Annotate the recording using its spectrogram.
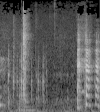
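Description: A couple of soft clicks and handling noise, then a quiet stretch, and a woman laughing near the end.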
